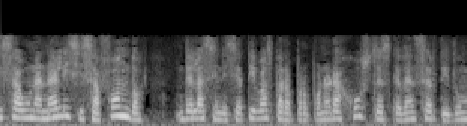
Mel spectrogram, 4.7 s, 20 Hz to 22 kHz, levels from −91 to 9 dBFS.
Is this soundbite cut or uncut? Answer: uncut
